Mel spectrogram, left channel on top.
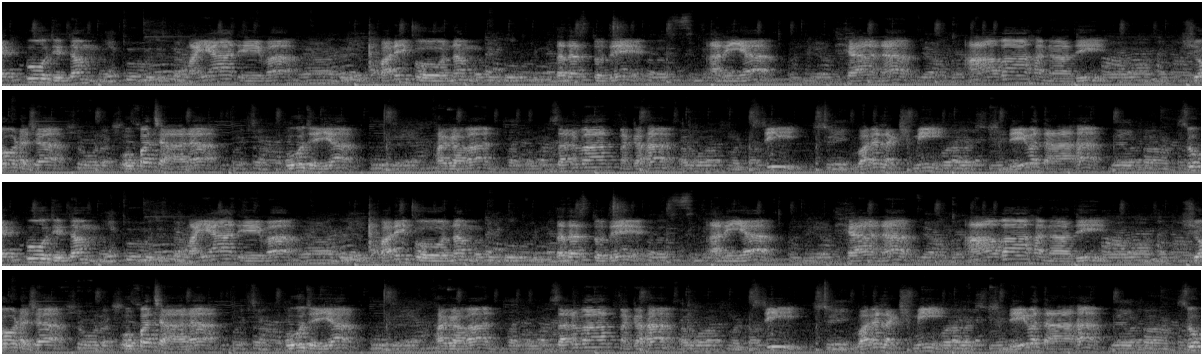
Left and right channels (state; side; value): normal; both; correlation 0.83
